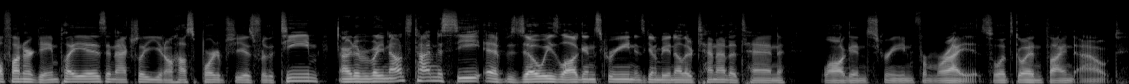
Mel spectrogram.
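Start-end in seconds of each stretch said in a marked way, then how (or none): none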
